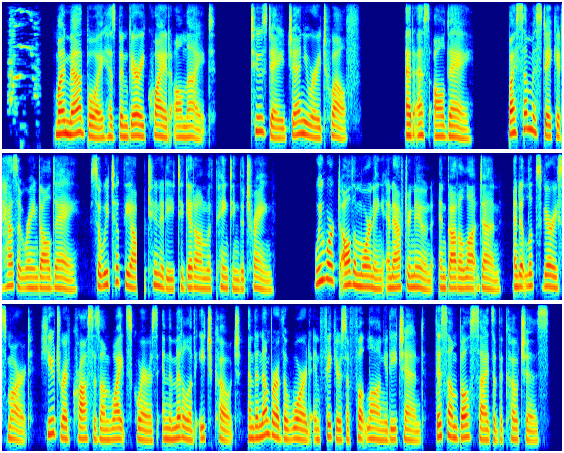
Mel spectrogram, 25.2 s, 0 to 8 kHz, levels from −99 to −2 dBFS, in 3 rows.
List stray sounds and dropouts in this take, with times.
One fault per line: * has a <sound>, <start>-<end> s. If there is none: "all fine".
* has a squeak, 0.1-0.6 s
* has a dropout, 10.4-10.5 s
